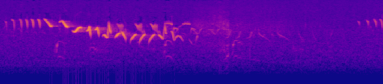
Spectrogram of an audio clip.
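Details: Willow warbler, a migrant passing through Palestine in September and late spring; one full phrase of clear, gentle whistled notes descending in a fluid cascade over about two seconds, then fading, with the start of another phrase at the end.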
